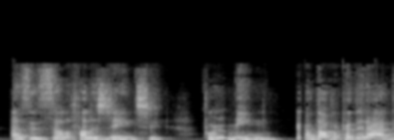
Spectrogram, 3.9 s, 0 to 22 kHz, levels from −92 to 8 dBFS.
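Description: At 2.24 to 2.29 s compressed frames are skipped: whole coded frames went missing or were rejected, so the speech jumps ahead by about 40 ms. The spectrogram shows harmonics abruptly shifting.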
